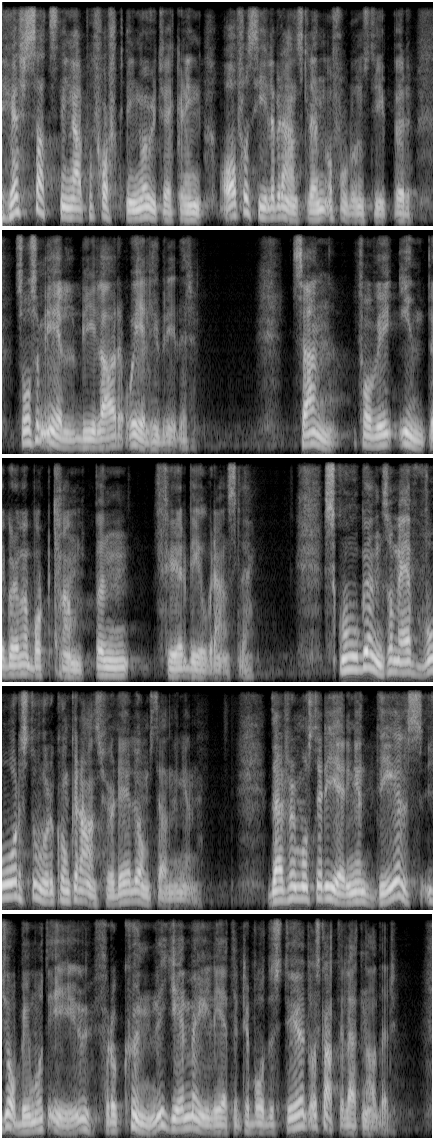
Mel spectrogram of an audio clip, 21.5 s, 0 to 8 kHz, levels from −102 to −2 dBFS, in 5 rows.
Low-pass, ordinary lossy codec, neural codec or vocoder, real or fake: 7.2 kHz; none; codec, 16 kHz, 8 kbps, FreqCodec, smaller model; fake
